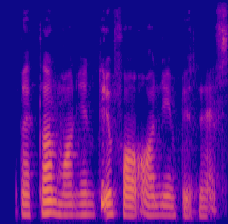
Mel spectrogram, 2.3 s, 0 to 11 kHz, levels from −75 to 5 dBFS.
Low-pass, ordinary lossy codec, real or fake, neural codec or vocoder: none; none; fake; autoencoder, 22.05 kHz, a latent of 192 numbers a frame, VITS, trained on one speaker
